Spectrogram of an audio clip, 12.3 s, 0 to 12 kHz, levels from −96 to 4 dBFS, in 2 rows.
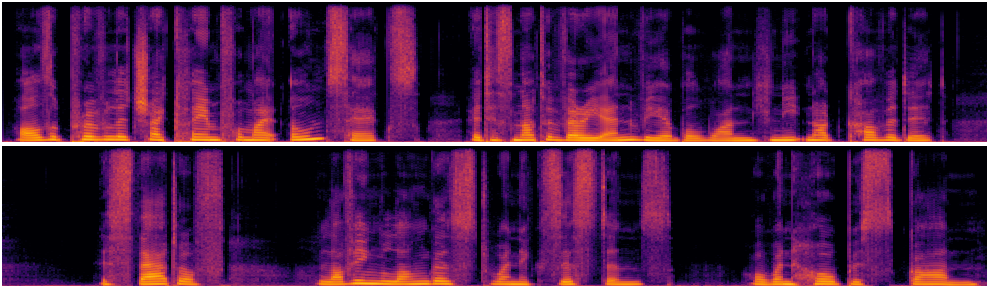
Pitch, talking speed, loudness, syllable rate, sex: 210 Hz, 160 wpm, -20 LUFS, 3.3 syllables/s, female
